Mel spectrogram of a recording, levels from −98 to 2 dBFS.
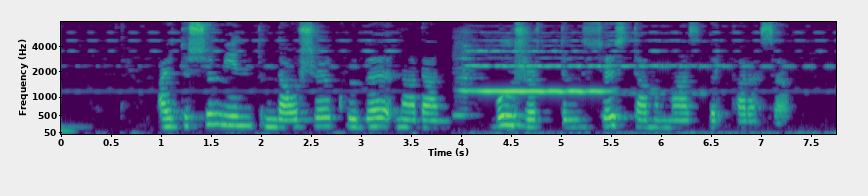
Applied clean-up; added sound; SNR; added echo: classical method Wiener filter.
